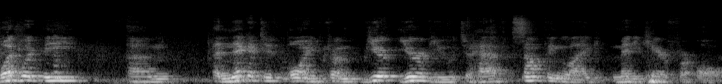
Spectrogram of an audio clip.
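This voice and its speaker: A man in a Swiss accent, fairly high-pitched for a man, at a fairly slow pace, with lively intonation, big swings in loudness, audible room echo and noticeable background noise. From Switzerland. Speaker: audience member asking question. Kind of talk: town hall question. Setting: town hall with audience.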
